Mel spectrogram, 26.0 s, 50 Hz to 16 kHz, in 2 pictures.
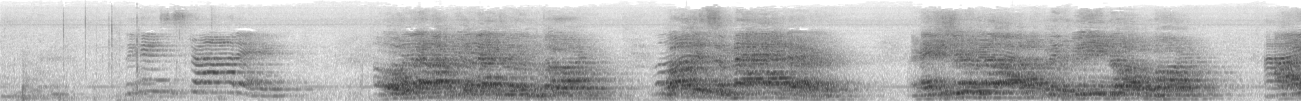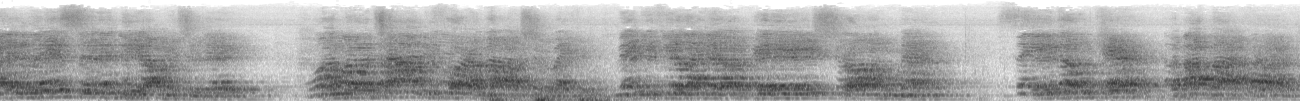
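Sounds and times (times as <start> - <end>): choir singing: 3.7 - 26.0.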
